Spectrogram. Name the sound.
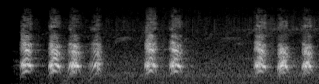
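dog barking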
